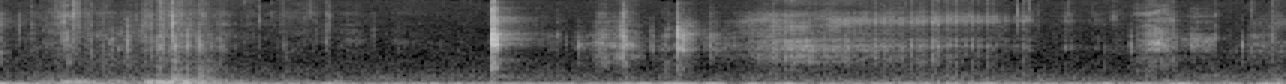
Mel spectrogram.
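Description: A metal utility-knife blade scrapes across a palm-sized, solid cream-colored bar of soap held in the hand, shaving curls off its surface. Soft, bright, papery scraping and crackling runs throughout at a quiet level, with a sharp crisp click partway through and a second, smaller one just after.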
